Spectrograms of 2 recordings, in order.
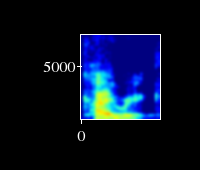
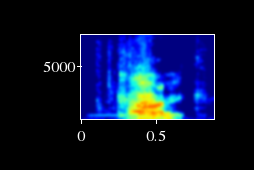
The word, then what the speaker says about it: Kyrick: It's pronounced Kyrick. Your character. Kyrick. Okay, gotcha. I missed the Kai part. I got the Rick part. It's like saying Kyrie.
